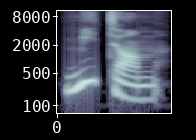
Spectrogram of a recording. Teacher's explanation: Deux consonnes identiques se touchent, le son devient long. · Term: son long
